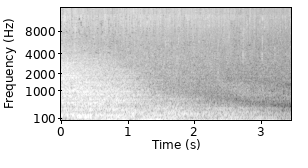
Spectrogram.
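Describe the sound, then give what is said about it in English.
A deep rumble of thunder rolls beneath steady, hissing rain, loud at first, then slowly fading toward the end, as the closing effect at the end of a song. No voices. “And the ever-present thunderclap and rain ending.”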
